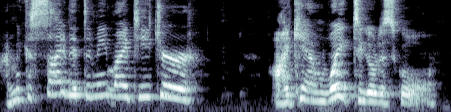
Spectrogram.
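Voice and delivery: light pretend excitement from a student; excited child. Student looking forward to meeting the teacher, eagerly excited. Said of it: "you might even become excited".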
